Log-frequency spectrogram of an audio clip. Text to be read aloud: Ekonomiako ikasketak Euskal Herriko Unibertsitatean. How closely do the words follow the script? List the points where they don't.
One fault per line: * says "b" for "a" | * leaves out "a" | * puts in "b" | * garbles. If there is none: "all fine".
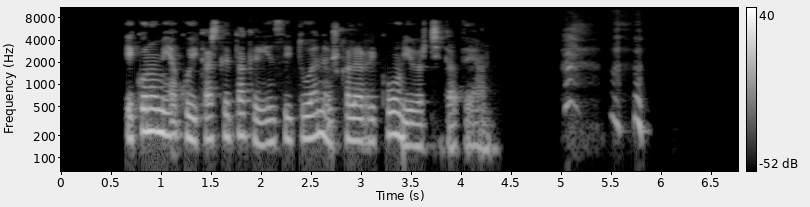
* puts in "egin zituen"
